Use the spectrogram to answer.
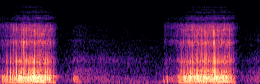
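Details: Snoring sound-effect recording: two long, loud, rattling snores on the in-breath, with a quiet breathing-out pause between them; snoring.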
